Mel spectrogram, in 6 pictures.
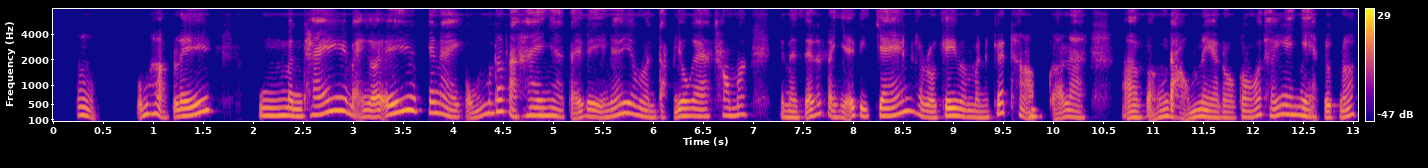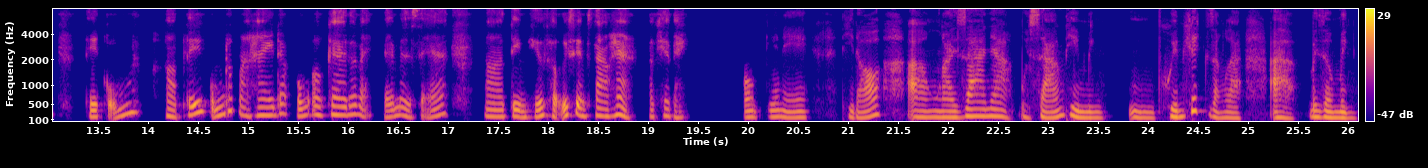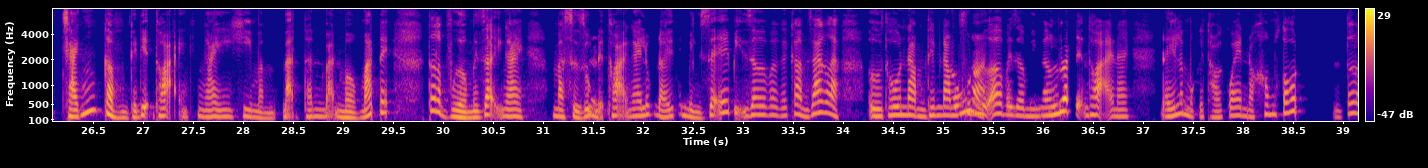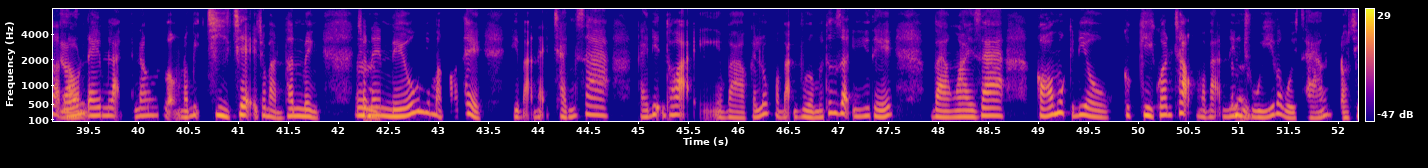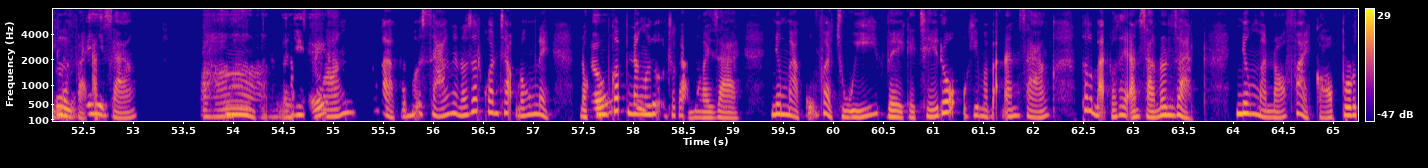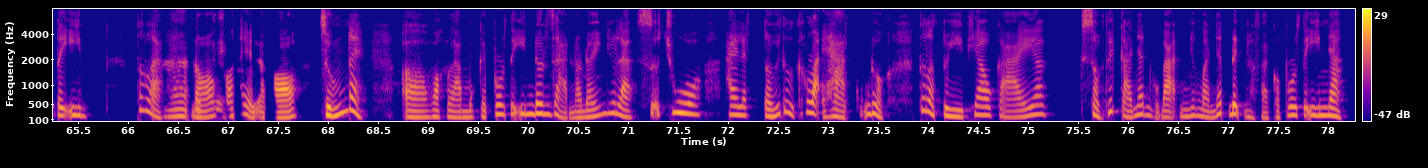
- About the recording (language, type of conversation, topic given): Vietnamese, advice, Làm sao để có buổi sáng tràn đầy năng lượng và bắt đầu ngày mới tốt hơn?
- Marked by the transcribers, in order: other background noise; tapping; in English: "protein"; in English: "protein"; in English: "protein"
